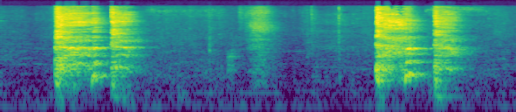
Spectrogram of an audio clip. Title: sneeze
